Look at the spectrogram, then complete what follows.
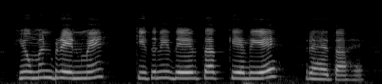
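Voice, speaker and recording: A woman's high-pitched voice is heard on a very clean recording with a silent background. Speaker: online exam-prep teacher. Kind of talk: live class lecture. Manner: Hindi-English code-mixing.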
